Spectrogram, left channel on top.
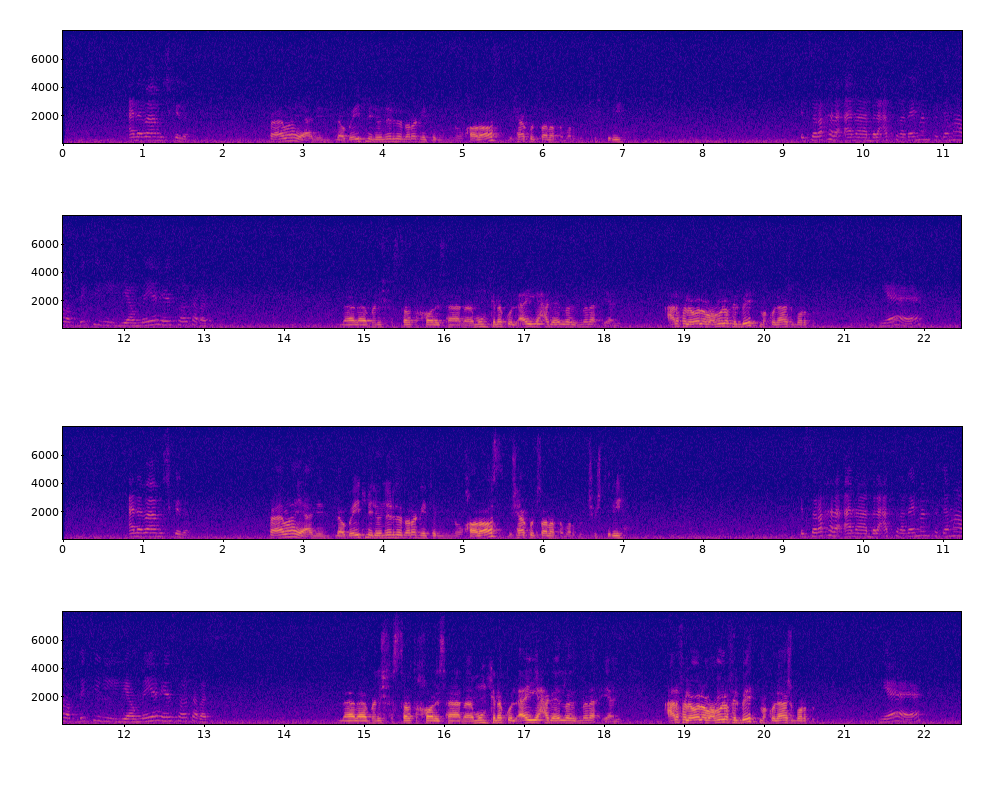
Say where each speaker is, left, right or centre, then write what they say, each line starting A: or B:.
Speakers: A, on the right (about 15°); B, on the right (about 75°).
A: انا بقى مش كده
B: فاهمة يعني لو بقيت مليونير لدرجة انه خلاص مش هاكل سلطة برضه مش هشتريها
A: الصراحة لا أنا بالعكس أنا دايما في الجامعة وجبتي اليومية هي سلطة بس
B: لا لا ماليش في السلطة خالص انا ممكن اكل اي حاجة الا ان انا يعني عارفة لو لو معمولة في البيت ما اكلهاش برضه
A: ياه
